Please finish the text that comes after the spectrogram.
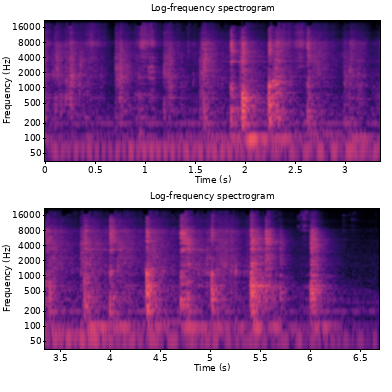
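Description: Chana dal, urad dal and dried red chillies roast in a pan, stirred with rhythmic scraping strokes of a metal spoon, roughly two per second, over a light dry rustle.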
